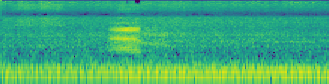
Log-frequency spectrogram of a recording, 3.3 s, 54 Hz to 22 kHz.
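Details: Track Mk2 fitted with a high-compression 2.0 16v race engine on ITBs, under load: a steady, deep drone with no sharp metallic pinging or rattle. The owner wondered whether it was detonating, but this is normal running.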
